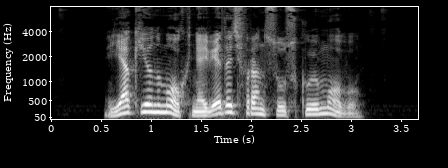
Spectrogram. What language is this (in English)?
Belarusian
